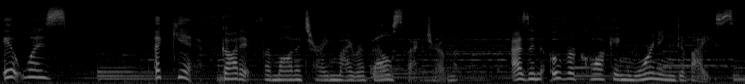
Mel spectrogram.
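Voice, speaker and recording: An actress performs scripted video game dialogue as a young female rival who is playful and dangerously devoted. Her mid-range voice is a little slow, teasing, languid and dramatic, breezy and confident in mood, lightly acted, with music playing behind her.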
